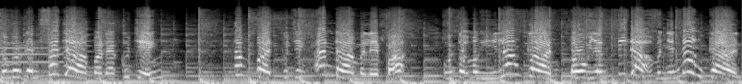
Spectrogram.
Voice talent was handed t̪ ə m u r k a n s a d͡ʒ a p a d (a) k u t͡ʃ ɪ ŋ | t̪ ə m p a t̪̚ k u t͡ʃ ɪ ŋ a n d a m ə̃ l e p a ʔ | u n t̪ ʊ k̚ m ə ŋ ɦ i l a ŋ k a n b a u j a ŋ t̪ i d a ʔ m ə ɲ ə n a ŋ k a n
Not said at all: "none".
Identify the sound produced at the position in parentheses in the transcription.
a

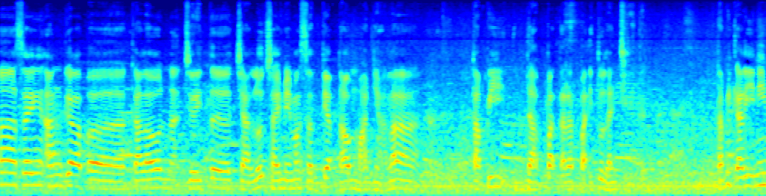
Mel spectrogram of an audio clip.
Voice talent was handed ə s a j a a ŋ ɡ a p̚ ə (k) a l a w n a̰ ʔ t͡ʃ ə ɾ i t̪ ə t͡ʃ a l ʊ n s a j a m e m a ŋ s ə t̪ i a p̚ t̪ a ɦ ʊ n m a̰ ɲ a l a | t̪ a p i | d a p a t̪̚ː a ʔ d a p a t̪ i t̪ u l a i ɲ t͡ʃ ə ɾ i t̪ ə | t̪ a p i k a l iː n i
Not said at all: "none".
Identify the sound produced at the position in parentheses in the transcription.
k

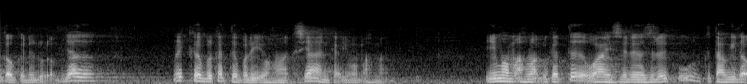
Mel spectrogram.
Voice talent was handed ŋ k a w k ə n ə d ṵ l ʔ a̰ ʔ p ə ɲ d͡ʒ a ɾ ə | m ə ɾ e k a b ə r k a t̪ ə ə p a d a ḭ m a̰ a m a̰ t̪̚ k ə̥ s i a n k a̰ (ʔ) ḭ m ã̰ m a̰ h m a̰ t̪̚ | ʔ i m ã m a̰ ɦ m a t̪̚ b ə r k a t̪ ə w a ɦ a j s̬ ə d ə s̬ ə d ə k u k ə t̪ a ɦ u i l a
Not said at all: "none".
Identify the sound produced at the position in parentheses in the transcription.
ʔ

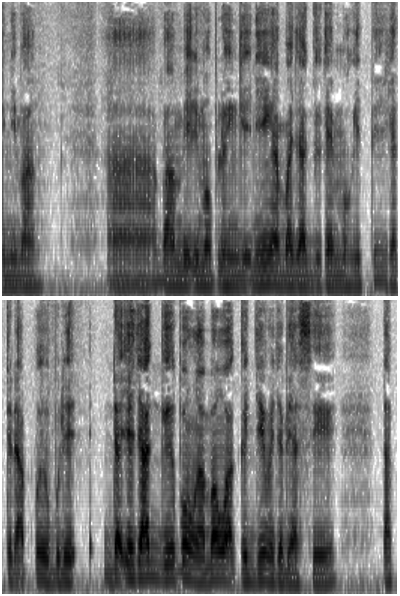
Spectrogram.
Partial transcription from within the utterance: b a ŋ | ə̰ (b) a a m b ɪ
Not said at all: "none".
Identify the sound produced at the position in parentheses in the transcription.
b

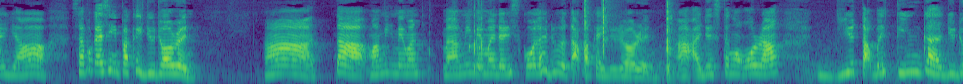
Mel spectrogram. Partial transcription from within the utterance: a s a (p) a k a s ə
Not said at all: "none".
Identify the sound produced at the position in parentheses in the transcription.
p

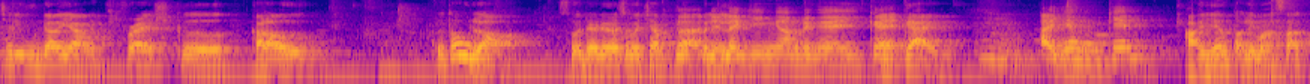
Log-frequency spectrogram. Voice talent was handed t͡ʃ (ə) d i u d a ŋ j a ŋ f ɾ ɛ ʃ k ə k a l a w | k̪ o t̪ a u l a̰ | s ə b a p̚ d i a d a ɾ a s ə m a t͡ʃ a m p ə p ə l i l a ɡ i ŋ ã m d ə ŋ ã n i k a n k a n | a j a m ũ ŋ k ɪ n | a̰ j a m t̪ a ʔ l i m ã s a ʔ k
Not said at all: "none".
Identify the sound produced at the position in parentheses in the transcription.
a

